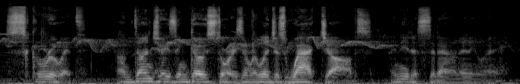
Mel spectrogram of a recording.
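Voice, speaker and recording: A man playing a cynical, sarcastic detective in an amateur radio drama, with a gruff, sardonic manner. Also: fairly low pitch, normal speed, a crowd in the background, close to an everyday voice. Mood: sardonic, weary. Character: cynical, sarcastic Chicago detective, a worn father.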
